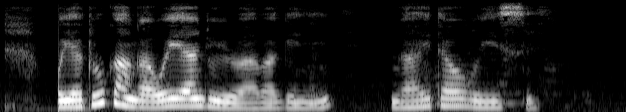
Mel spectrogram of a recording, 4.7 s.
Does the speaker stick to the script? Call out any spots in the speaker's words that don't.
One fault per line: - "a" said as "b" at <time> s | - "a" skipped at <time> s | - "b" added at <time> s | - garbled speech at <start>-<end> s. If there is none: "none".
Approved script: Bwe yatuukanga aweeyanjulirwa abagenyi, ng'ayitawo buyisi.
none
